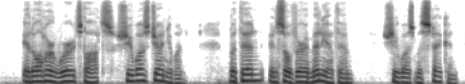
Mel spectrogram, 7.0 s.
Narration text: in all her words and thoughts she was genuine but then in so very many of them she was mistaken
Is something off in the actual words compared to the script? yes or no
yes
